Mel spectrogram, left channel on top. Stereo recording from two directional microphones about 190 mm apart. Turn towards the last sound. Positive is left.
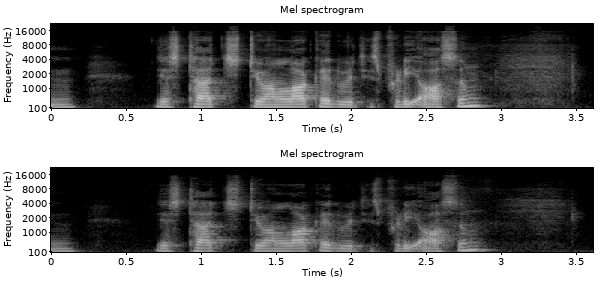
turn(degrees=35)  # may be behind; listen again after turning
